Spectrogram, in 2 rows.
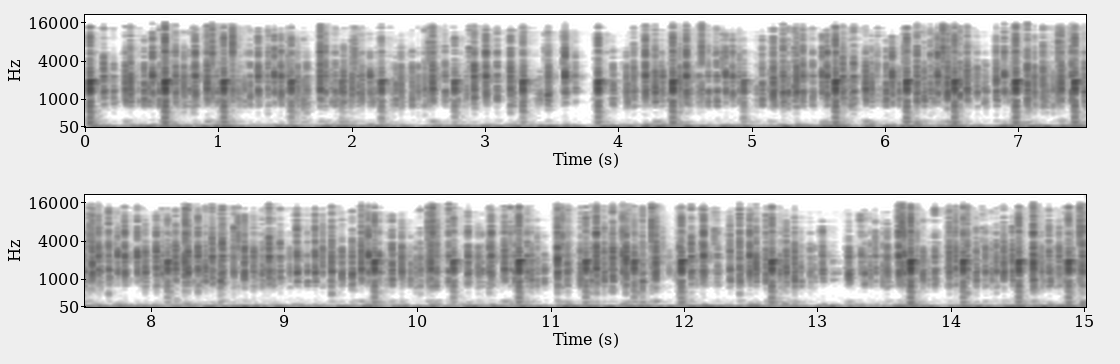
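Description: Fast, steady typing on a compact Iron 165 mechanical keyboard in a maroon metal case with dark grey and pink plastic keycaps, both hands striking the keys with their fingertips. The result is a dense stream of short, crisp clacks, each fading almost instantly, with a bright plastic tone centered around 2 kHz over a soft low thud.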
